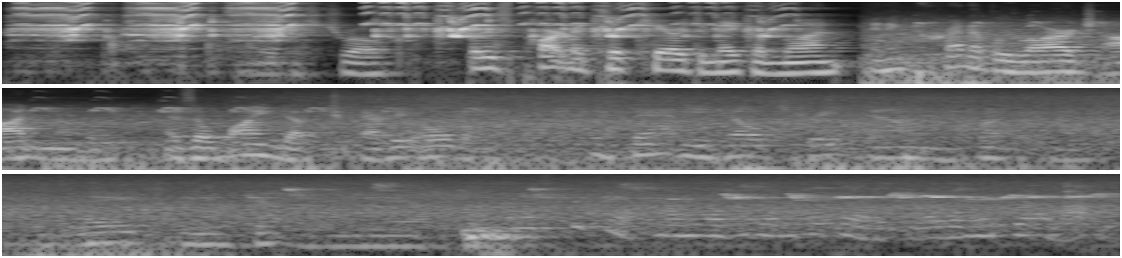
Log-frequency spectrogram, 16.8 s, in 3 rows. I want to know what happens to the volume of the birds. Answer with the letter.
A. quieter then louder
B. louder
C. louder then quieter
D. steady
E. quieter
A.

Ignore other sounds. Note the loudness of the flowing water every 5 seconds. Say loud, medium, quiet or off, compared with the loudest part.
off, loud, loud, loud.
